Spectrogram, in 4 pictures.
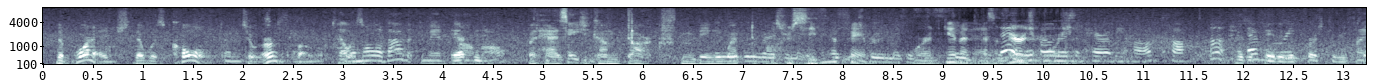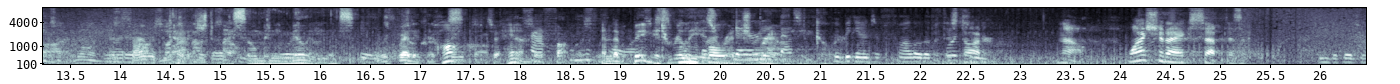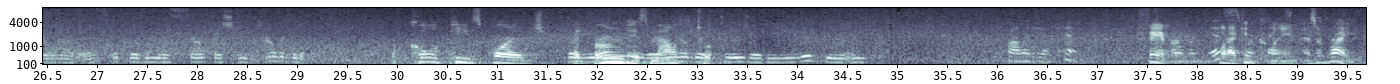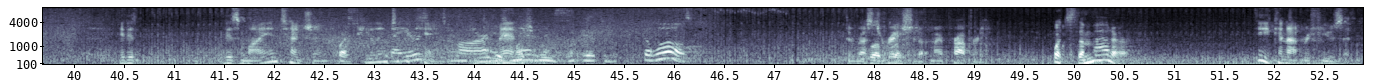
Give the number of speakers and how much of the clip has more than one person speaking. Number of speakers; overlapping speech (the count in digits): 7, about 47%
